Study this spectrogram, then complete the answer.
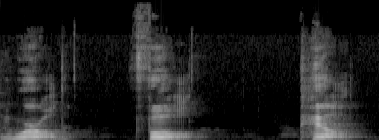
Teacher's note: just to give you a few more examples of the dark L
